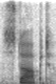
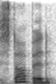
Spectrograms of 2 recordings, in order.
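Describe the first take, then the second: First: The word is said with one syllable. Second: The word is said with two syllables. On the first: The speaker calls it right. "one syllable" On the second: The speaker calls it wrong. "We don't say stopped"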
